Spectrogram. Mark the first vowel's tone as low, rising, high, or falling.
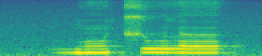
low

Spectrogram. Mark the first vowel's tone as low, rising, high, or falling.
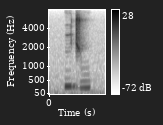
high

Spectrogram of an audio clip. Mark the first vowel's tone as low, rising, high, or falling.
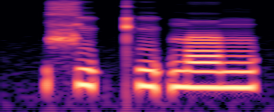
high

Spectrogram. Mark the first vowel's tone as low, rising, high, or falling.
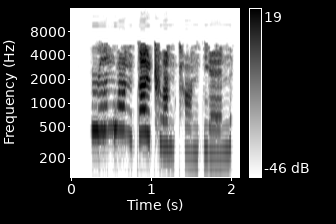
high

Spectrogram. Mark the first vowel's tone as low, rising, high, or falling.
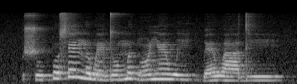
low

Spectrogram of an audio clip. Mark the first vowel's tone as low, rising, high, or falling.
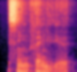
high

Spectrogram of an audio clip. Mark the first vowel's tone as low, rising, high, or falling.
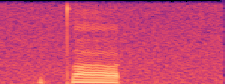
low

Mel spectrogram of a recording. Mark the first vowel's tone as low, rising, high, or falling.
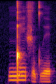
high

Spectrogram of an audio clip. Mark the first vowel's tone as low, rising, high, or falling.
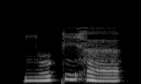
rising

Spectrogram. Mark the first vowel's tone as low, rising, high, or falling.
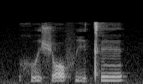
low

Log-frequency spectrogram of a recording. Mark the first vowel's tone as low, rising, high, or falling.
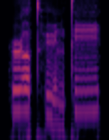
high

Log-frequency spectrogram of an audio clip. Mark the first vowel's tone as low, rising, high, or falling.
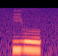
high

